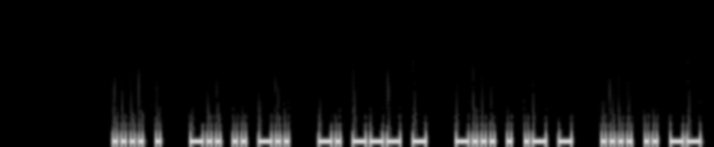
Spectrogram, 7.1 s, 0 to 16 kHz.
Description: Morse code, heard as a keyed tone, about 28 wpm, 700 Hz. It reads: HE DID NOT BEAT HIM
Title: Sentences from Top 1300 Words 28wpm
